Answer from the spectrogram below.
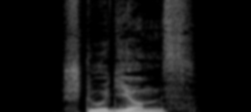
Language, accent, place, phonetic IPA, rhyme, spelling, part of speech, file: German, Germany, Berlin, [ˈʃtuːdi̯ʊms], -uːdi̯ʊms, Studiums, noun, De-Studiums.ogg
- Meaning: genitive singular of Studium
